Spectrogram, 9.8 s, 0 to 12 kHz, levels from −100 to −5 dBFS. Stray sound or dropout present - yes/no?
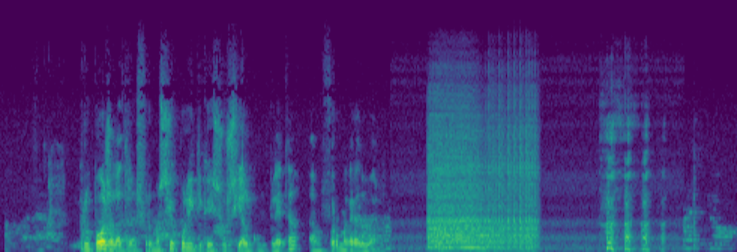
yes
